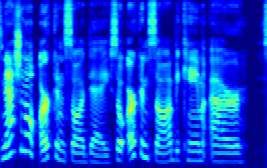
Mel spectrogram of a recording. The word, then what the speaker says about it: Arkansas: r kansas it doesn't you don't pronounce it kansas at the end you pronounce it arkansas which makes it really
